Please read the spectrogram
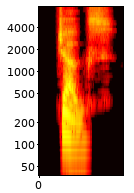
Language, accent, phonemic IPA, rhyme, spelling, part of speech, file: English, Australia, /d͡ʒʌɡz/, -ʌɡz, jugs, noun / verb, En-au-jugs.ogg
- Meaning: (noun) plural of jug; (verb) third-person singular simple present indicative of jug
